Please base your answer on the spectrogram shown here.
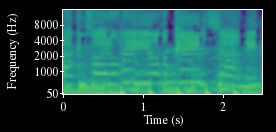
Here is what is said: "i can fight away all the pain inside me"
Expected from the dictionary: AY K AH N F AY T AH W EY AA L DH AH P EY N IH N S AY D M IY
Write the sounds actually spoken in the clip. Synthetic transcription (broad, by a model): AY K AH N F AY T AH W EY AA N DH AH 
